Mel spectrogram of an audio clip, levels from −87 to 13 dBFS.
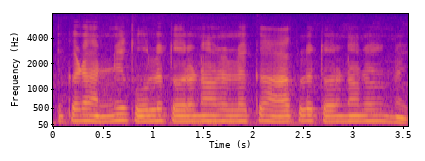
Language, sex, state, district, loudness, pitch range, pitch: Telugu, male, Andhra Pradesh, Krishna, -17 LUFS, 145-155 Hz, 150 Hz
